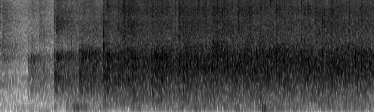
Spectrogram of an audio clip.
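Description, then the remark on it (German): An audience bursts into applause, the clapping swelling quickly within the first second into a dense, steady roar of many hands that holds loud and even to the end. “Ich danke euch für diese wunderschönen Tage und dass ihr in den Vorträgen gewesen seid und dass ihr die Vortragenden mit eurem Applaus, mit eurer Aufmerksamkeit unterstützt habt.”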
